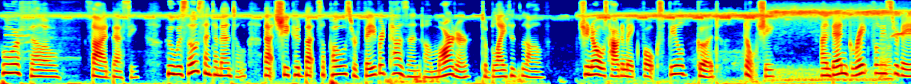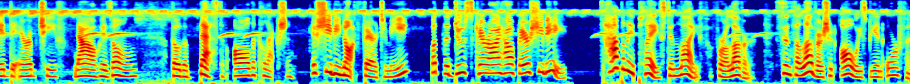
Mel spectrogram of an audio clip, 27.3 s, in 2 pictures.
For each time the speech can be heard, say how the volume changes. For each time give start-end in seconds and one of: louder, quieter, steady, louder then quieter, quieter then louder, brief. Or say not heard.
0.0-11.6 steady
12.3-27.2 steady.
